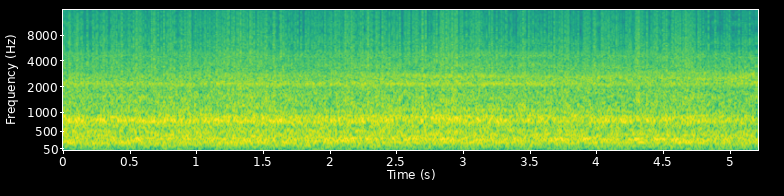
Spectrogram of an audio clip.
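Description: Toei 5300-series electric train standing at the platform with its onboard equipment running in a steady, loud hum, while its sliding doors close.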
